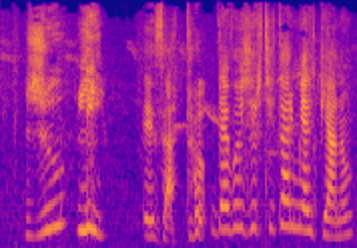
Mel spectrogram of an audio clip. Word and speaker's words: Julie: Potreste esercitarvi un po' nella pronuncia del mio nome. Julie. Julie.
